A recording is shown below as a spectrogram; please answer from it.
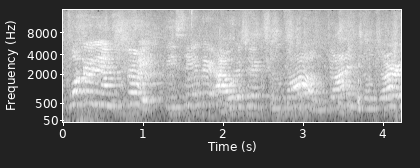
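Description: Several young girls' voices from the stage, overlapping.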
